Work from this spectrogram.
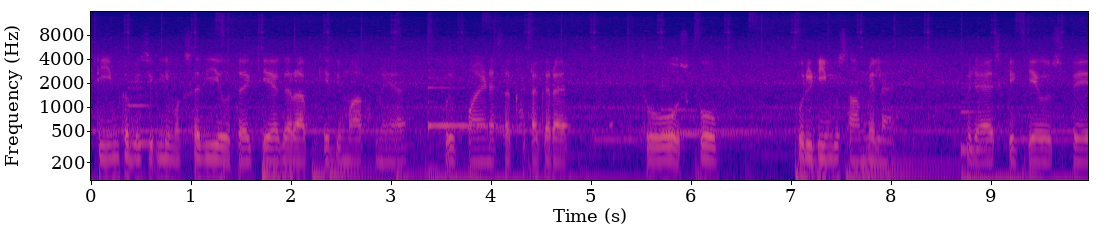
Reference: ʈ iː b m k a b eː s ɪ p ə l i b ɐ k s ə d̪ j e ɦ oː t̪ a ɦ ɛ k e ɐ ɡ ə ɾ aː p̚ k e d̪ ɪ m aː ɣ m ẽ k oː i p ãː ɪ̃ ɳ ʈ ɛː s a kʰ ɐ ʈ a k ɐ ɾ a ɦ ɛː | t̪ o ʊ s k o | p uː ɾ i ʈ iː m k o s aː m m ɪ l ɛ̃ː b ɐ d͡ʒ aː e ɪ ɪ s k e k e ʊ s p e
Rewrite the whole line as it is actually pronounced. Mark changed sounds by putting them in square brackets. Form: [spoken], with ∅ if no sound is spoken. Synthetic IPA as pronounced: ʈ iː [∅] m k a b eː s ɪ [k] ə l i [m] ɐ k s ə d̪ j e ɦ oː t̪ a ɦ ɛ k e ɐ ɡ ə ɾ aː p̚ k e d̪ ɪ m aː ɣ m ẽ k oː i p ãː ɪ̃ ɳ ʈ ɛː s a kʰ ɐ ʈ a k ɐ ɾ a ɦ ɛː | t̪ o ʊ s k o | p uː ɾ i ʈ iː m k o s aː m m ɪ l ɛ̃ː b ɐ d͡ʒ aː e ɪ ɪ s k e k e ʊ s p e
